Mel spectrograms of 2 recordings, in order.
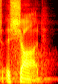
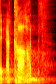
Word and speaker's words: echad: Interestingly, when the Bible says God is one, as in the Shema, like we just read in Deuteronomy 6:1, the Hebrew word for one is, we pronounce in English, eshad. They'd say echad, echad, which most literally is used to speak of a compound unity.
